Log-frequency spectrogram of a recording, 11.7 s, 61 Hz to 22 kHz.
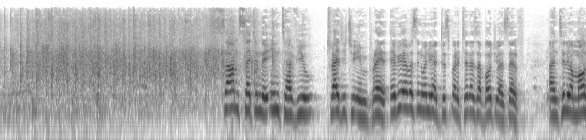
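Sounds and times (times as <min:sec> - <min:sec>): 
congregation applauding: 0:00.0 - 0:05.9
speech: 0:04.5 - 0:11.7.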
